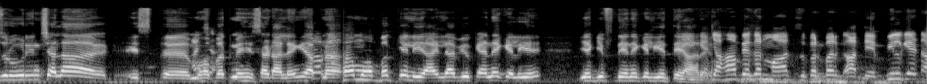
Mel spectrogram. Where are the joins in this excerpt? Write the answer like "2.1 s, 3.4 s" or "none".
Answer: 3.4 s, 7.1 s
